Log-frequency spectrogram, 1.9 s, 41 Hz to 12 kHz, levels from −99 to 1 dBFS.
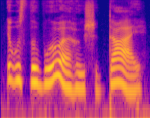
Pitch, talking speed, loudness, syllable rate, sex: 205 Hz, 225 wpm, -16 LUFS, 4.1 syllables/s, female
